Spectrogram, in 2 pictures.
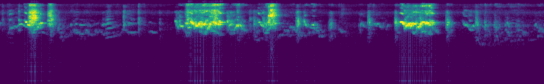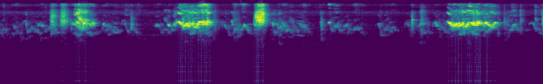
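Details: Zebra finches in a small aviary, carrying nest material, give loud nasal buzzy honking calls in bursts roughly every one to two seconds, with softer chattering between them.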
